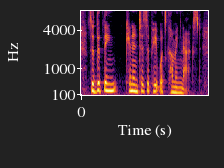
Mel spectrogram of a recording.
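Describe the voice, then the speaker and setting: A woman with an ordinary speaking voice and a medium pitch talks at a fairly quick pace in a very clean recording with a silent background. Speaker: podcast host, actor and mom. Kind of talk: solo podcast monologue, casual storytelling. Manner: conversational, chatty, fillers and self-corrections.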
